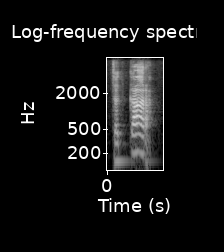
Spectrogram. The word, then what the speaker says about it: 젓가락: 젓가락. 젓. The 사 comes at the end of the syllable. 젓. So it sounds like T.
